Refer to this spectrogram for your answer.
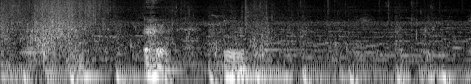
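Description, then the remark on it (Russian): A whistle sounds in the air, then a black body, having missed its mark, plunges into water with a loud splash, followed by several seconds of churning and sloshing as the water settles. “В воздухе раздался свист, и черное тело, явно промахнувшись, обрушилось в воду.”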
